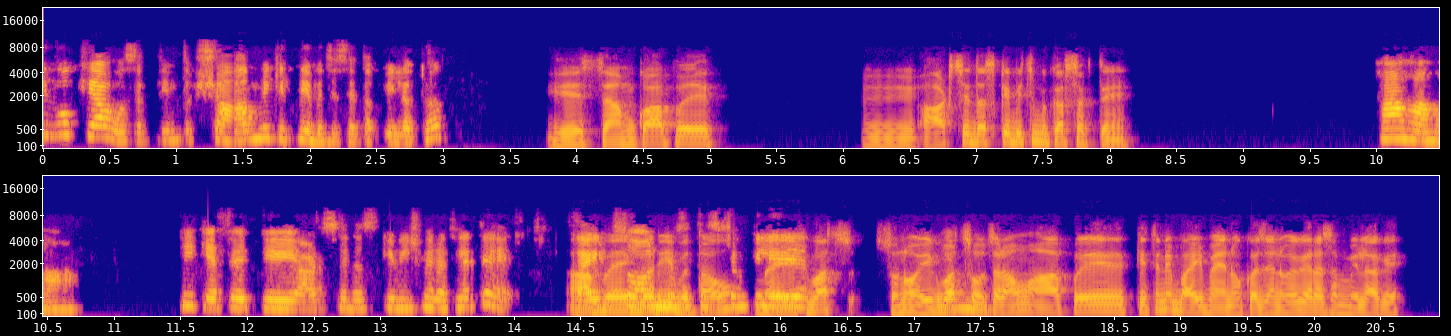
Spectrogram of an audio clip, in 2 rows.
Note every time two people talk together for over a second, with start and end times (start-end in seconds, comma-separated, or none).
14.5-16.2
